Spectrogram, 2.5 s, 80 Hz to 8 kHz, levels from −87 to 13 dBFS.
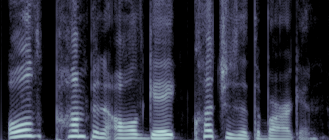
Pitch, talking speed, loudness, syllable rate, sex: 230 Hz, 195 wpm, -17 LUFS, 5.2 syllables/s, female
